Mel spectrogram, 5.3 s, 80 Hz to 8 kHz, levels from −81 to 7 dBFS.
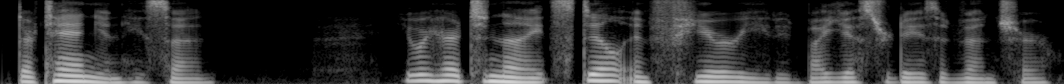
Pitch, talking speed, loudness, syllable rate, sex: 160 Hz, 145 wpm, -19 LUFS, 5.8 syllables/s, female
